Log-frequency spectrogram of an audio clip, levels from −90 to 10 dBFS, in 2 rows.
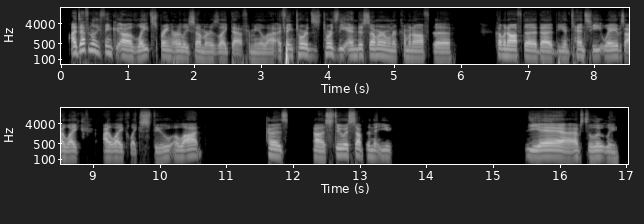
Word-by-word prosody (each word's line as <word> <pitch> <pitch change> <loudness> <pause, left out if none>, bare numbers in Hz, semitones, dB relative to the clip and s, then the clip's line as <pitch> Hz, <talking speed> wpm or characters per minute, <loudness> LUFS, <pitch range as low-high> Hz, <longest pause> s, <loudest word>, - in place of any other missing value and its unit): I 195 - +9
definitely 250 -3 +3
think, 195 -1 -5
uh, 145 -3 +5
late 130 +4 -2
spring, 135 -2 -1
early 120 0 -3
summer 115 -2 -3
is 110 0 -9
like 105 -2 -3
that - - -2
for - - -17
me 105 -1 -10
a 100 - -6
lot. 100 0 -4
I - - -2
think 145 +2 +4
towards 155 -6 -2
towards 175 -5 -1
the 150 - -5
end 140 +1 -1
of 150 - -1
summer 150 -1 +2
when 130 - -5
we're 120 - -5
coming 125 -2 -6
off 120 -1 0
the 110 -1 0 0.6
coming 145 -2 +1
off 140 -1 +8
the 125 -2 +2
the 115 -2 +4
the 120 0 -9
intense 130 +4 -2
heat 130 0 -5
waves, 135 0 0
I - - +4
like 120 -1 0 0.3
I 120 - +3
like, 115 -1 -1
like, - - -9
stew 115 +4 -5
a - - -5
lot 140 +3 +3 1.0
'cause, 145 -5 -1 0.4
uh, 120 -1 +4
stew 155 +5 0
is 150 - +1
something 145 -3 -1
that 130 - -7
you 130 -1 -10 2.0
Yeah, 130 -3 +4
absolutely. 120 -3 -6
130 Hz, 185 wpm, -26 LUFS, 120-145 Hz, 2.0 s, I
